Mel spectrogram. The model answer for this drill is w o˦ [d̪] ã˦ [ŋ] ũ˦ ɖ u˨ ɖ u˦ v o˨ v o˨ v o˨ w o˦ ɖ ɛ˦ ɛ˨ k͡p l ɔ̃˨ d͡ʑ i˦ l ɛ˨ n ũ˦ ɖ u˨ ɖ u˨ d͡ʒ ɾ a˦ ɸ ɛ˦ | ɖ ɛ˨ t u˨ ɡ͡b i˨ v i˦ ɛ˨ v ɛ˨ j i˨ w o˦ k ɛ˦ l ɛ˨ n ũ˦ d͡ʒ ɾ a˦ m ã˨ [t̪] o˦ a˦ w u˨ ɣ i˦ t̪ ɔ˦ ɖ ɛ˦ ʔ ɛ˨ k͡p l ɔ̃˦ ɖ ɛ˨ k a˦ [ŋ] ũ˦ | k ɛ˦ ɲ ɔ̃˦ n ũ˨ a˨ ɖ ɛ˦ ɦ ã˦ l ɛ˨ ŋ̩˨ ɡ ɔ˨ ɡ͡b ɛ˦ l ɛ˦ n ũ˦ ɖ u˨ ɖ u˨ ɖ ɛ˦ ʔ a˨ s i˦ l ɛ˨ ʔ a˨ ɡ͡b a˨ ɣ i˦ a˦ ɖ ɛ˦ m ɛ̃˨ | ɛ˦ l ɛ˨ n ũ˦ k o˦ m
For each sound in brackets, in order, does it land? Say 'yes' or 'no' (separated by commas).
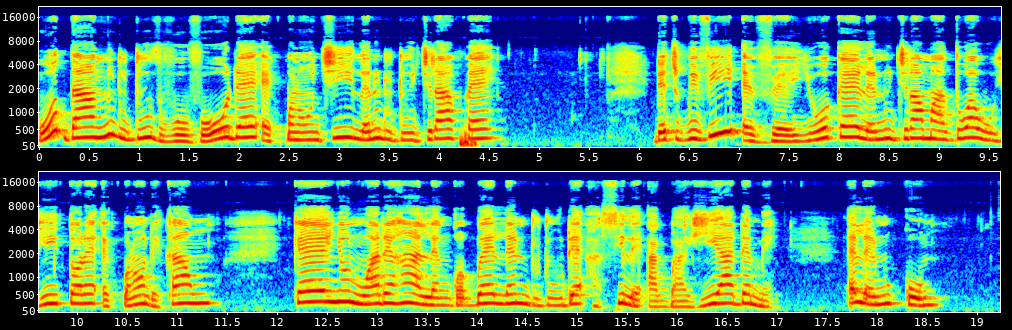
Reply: yes, no, no, yes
